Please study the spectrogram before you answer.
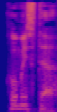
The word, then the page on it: Come sta: Italian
